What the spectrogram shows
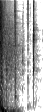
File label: Shot Initial Mech; Warframe; Weapons; Acceltra Prime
